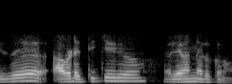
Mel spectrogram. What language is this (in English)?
Malayalam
